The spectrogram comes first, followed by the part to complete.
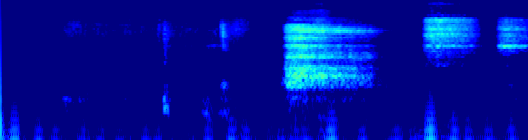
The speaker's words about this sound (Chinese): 我有点喘不上气，我深呼吸一下就好了。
